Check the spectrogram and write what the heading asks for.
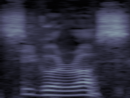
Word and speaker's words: Sigur Rós: Nice pronunciations on Sigur Rós. I don't know how I always just said it. Yeah. – I try to say like Bjork would say it.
